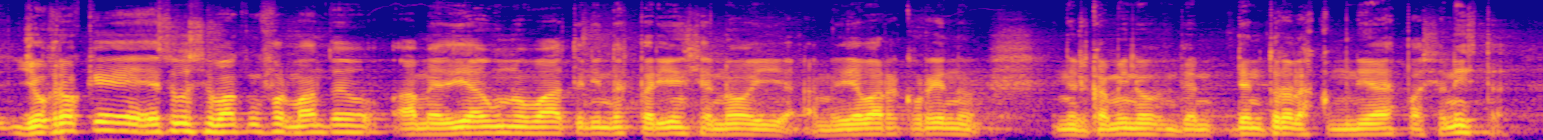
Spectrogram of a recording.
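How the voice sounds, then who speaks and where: Against noticeable background noise, someone talks at a very fast pace with ordinary pitch variation. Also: man, medium pitch for a man. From Honduras. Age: 20s. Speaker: theology student in a religious order. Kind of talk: interview. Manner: halting, with frequent repetitions.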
